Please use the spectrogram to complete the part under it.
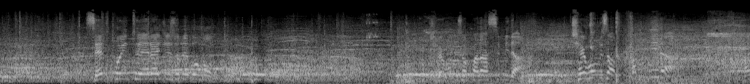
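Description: A volleyball is struck hard several times.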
